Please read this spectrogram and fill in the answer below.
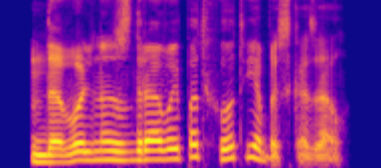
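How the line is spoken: Dry remark. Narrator (Russian): сухо заметил Рук

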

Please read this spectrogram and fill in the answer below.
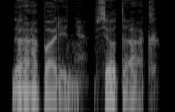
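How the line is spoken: Glum. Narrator (Russian): уныло кивнул Перефой

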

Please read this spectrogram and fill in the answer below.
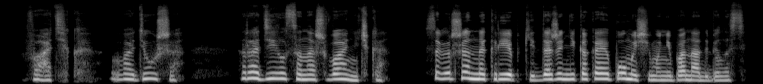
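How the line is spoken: Tired whisper. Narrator (Russian): устало прошептала Глаша

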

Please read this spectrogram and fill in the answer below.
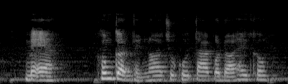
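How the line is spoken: Cold. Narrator (Vietnamese): Quý Phong lạnh lùng nói

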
